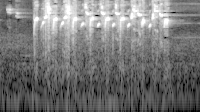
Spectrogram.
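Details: Goldfinch song meant for training chicks: a two-second burst of rapid, high, tinkling notes, each one short and sliding, delivered in a fast, uneven twitter over near silence.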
